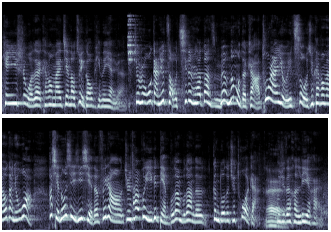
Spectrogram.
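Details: Adult woman speaking; normal voice.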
